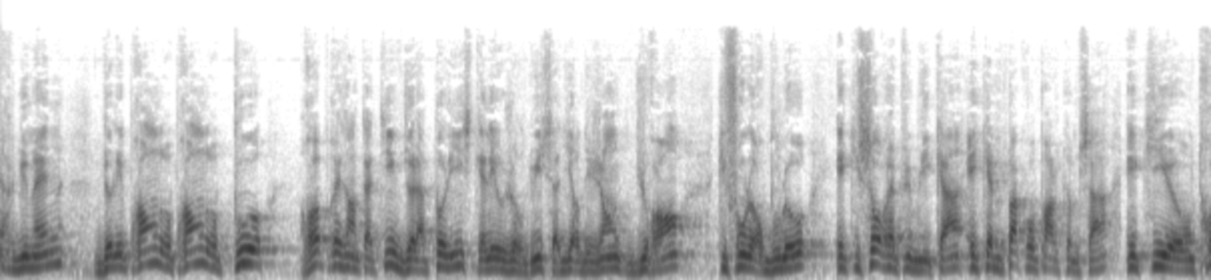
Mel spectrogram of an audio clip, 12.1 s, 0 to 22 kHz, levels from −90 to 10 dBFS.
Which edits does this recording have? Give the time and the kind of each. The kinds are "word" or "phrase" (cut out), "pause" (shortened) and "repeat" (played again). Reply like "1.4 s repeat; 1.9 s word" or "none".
1.7 s repeat; 4.7 s word; 11.2 s pause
